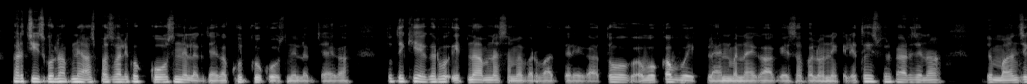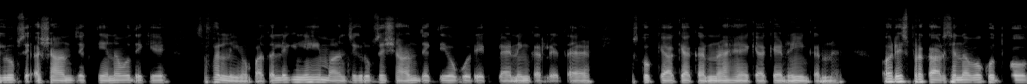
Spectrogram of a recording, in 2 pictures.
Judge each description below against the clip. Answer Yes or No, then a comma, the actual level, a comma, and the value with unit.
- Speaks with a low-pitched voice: Yes, very low, 95 Hz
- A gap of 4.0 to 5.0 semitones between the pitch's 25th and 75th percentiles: Yes, average, 4.3 semitones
